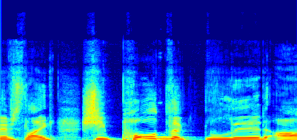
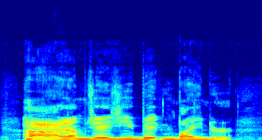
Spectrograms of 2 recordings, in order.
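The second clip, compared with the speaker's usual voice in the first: rough police-officer voice. Retelling a comedy skit's taped instructions: gruff cop voice as J J Bittenbinder. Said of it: "a gruff cop, maybe, J J Bittenbinder".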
